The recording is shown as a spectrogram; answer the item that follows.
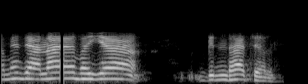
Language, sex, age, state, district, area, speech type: Hindi, female, 60+, Uttar Pradesh, Bhadohi, rural, conversation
